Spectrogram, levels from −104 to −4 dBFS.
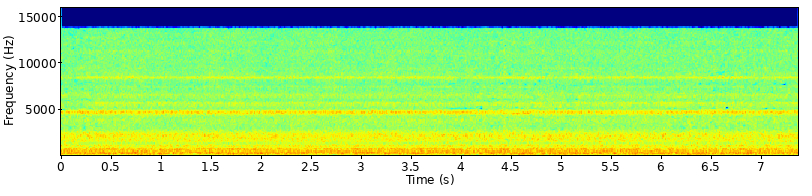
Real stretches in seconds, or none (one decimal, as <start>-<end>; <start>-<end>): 0.0-0.4; 3.8-5.2; 6.0-7.4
